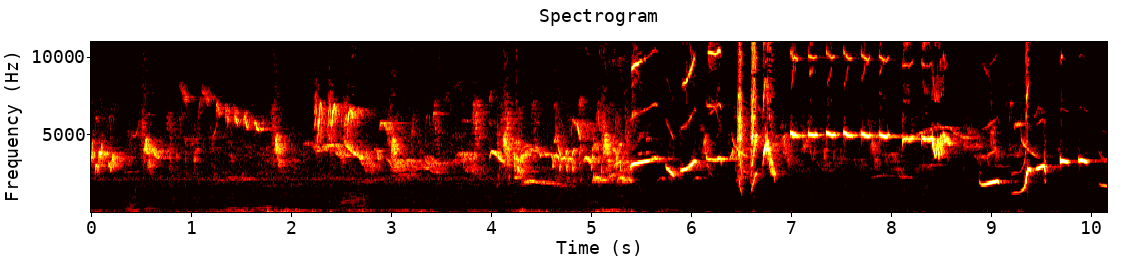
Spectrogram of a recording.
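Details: Oriental magpie-robin in loud fighting song, used to goad rival birds: busy scratchy chatter over low background noise gives way to crisp, evenly spaced short whistles repeated about every third of a second, then upward-sweeping notes.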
